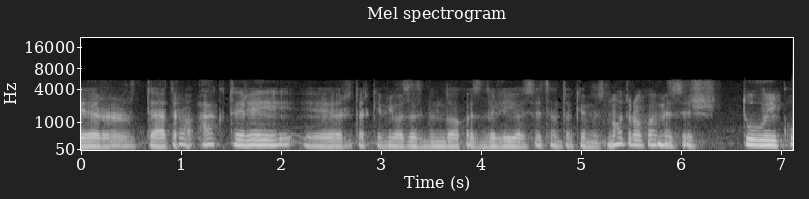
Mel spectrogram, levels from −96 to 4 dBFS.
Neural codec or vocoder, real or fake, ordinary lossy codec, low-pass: none; real; AAC, 24 kbps; 5.4 kHz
